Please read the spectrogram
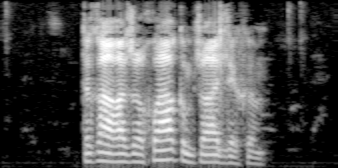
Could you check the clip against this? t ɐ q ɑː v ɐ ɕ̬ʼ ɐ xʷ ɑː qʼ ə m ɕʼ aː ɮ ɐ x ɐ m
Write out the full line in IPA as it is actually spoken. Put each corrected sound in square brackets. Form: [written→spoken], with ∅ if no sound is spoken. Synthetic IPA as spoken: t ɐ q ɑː [v→ʁ] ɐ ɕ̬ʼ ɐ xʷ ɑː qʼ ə m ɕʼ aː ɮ ɐ x ɐ m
